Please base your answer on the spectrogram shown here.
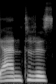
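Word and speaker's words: Antares: यह जो पोर्टल है ऐसा समय इसको रॉयल स्टार कहते हैं अंटारस को। वेल प्रोनाउंसिएशन सबकी अलग-अलग होती है। कोई एंथरिस कहता है, कोई अंटारिस कहता है।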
